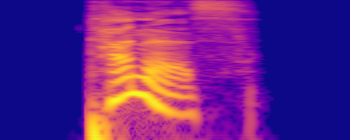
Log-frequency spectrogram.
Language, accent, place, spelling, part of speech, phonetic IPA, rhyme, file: German, Germany, Berlin, Tannes, noun, [ˈtanəs], -anəs, De-Tannes.ogg
- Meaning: genitive of Tann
